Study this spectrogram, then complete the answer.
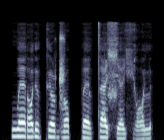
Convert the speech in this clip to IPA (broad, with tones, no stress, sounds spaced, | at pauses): w ɛ˦˨ ɾ ɔ˦ ɾʲ o˧˩˧ kʲ ɔ˦ ɖ͡ʐ ɔ˦˨ pː ɛ˧˩˧ l t æ˦˨ ɕ ɛ˩˧ ç ɔ˩˧ lʲ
